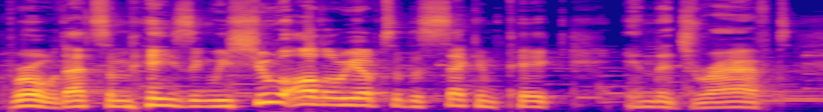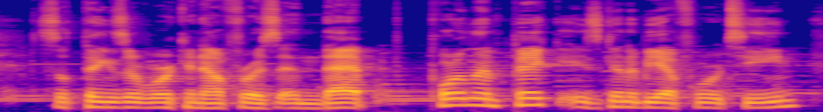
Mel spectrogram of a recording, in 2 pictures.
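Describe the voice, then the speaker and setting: A young man casually commentating a basketball video game, chatty and thinking aloud, with faint music behind him. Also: medium pitch. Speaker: gaming YouTuber.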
